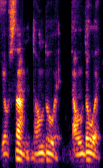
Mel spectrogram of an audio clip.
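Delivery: low street-guy warning; put-on deep voice. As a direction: warn her with the pitch pulled down. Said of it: "she know you not talk like that".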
